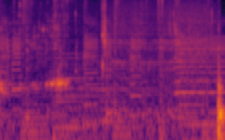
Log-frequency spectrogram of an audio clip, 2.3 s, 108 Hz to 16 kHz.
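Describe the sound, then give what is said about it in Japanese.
Red wine, a 2017 Château Mercian, being poured into a glass: a soft gurgling trickle with light drips, faint and unbroken, ending in a brief brighter splash. “早速注いでみたいと思います。 今日は赤で来ましたか。”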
